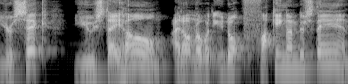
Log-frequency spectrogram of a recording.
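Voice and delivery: put-on stern telling-off. Describing a woman enforcing workplace compliance on sick staff; imitating her scolding. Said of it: "she's got to be like".

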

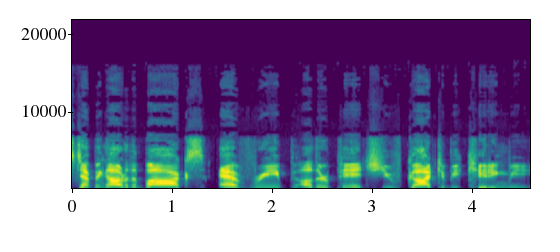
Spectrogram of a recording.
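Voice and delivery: loud, clumsy mock announcer voice. Wanting Bill Walton in a basketball cast, doing a Bill Walton impression. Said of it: "Bill Walton. It's bad".

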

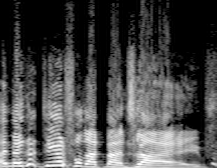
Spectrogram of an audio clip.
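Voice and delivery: high-pitched, with life stretched out long. Doing an impression of a movie scene line, Christoph Waltz voice. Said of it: "I'll do a Christopher Waltz impression of that scene".

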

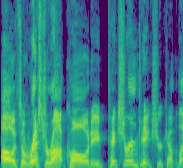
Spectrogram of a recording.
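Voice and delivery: mock, dripping sarcastic delivery. Mocking a product ad, the speaker quotes its line, mimicking dripping sarcasm. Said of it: "You could hear the sarcasm dripping".

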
